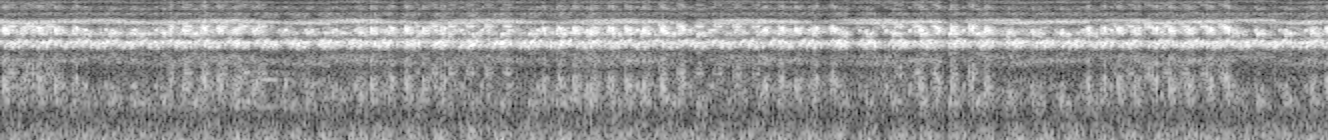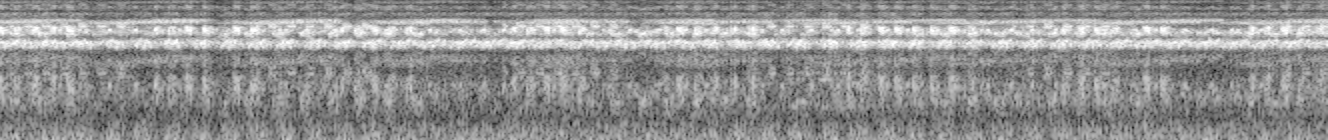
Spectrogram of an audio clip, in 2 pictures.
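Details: Japanese garden insects in autumn near dawn keep up a dense shrill chorus of steady high trills, with a lower chirping call repeating roughly every two seconds beneath it.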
